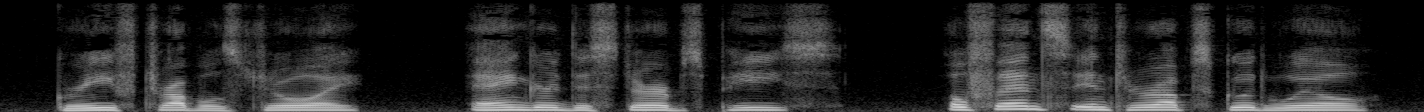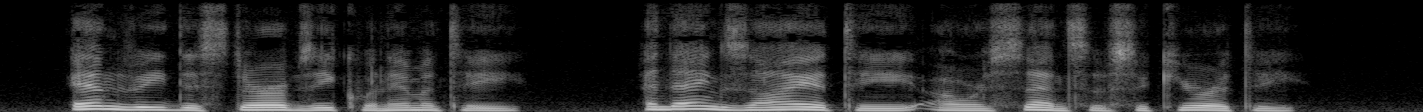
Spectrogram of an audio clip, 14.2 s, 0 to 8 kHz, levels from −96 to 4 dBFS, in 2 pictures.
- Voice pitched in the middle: Yes, medium, 155 Hz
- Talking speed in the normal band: No, slow, 80 wpm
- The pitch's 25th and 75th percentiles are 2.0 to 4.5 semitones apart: Yes, average, 2.9 semitones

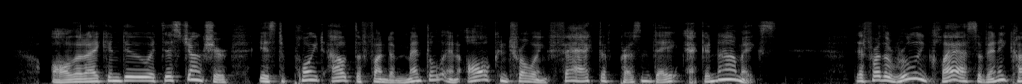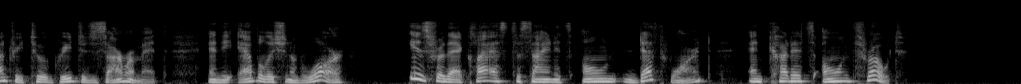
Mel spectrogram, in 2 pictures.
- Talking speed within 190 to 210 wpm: No, average, 160 wpm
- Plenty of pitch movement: Yes, wide, 6.5 semitones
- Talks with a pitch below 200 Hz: Yes, medium, 140 Hz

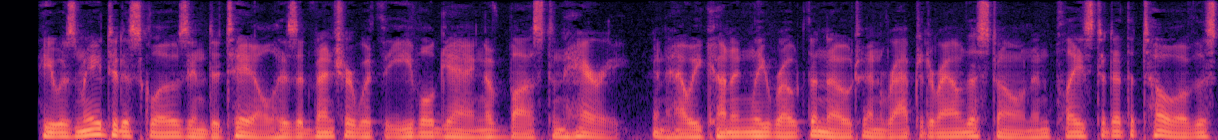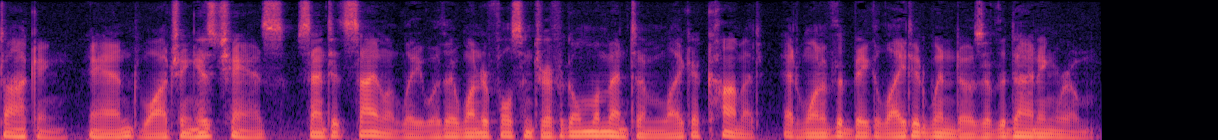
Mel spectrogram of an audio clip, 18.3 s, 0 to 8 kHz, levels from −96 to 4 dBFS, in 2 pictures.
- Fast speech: Yes, fast, 210 wpm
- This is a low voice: Yes, very low, 80 Hz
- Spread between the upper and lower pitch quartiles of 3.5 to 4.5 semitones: No, average, 3.0 semitones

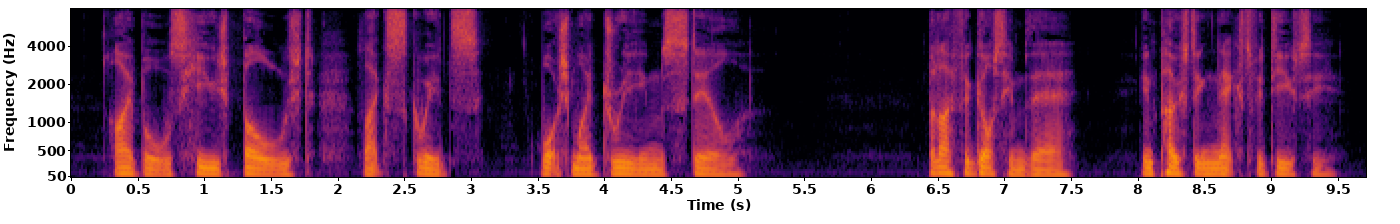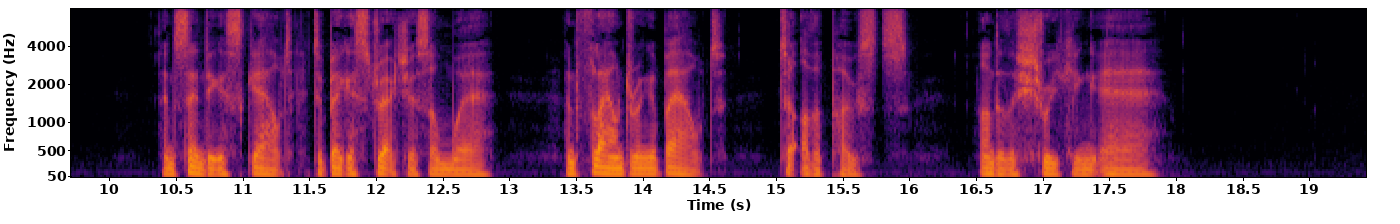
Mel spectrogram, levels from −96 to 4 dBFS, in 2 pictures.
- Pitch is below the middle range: Yes, very low, 90 Hz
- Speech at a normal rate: No, slow, 115 wpm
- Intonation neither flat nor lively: No, narrow, 2.2 semitones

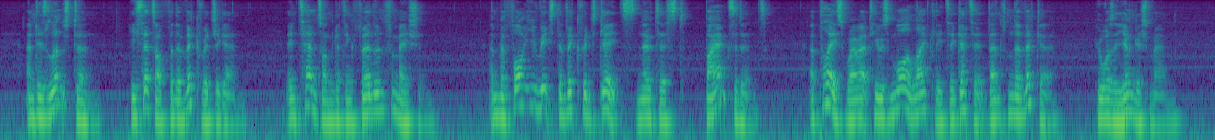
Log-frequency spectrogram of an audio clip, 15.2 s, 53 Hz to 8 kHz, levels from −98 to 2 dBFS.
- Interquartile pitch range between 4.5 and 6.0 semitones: No, average, 4.0 semitones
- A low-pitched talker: Yes, low, 110 Hz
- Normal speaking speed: Yes, average, 180 wpm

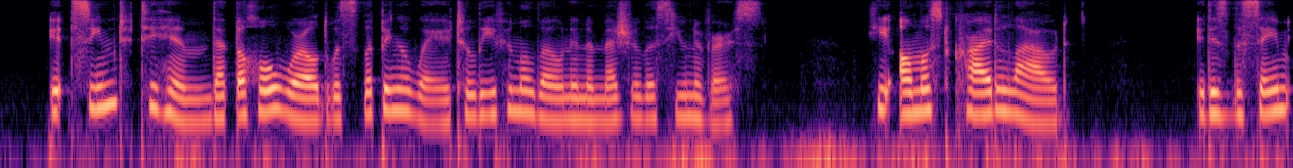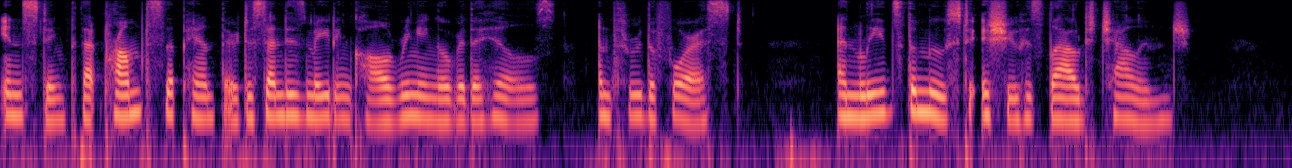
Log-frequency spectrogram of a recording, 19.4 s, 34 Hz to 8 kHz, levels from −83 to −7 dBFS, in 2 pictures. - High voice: No, medium, 180 Hz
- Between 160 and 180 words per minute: Yes, average, 165 wpm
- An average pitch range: Yes, average, 3.5 semitones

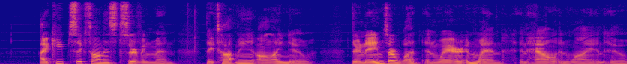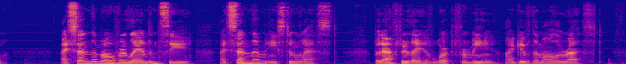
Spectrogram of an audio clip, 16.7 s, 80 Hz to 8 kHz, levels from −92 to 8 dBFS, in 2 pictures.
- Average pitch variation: No, wide, 7.0 semitones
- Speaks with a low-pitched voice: Yes, low, 125 Hz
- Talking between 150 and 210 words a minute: Yes, average, 185 wpm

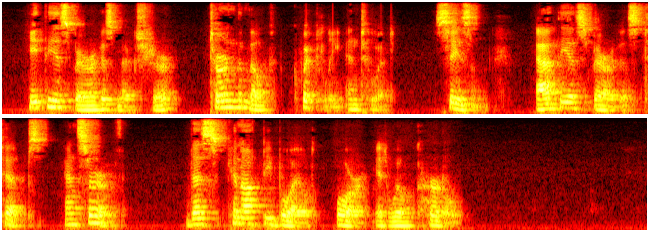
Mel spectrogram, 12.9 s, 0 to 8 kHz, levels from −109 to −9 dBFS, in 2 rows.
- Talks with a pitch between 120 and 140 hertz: Yes, low, 135 Hz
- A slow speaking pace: Yes, slow, 115 wpm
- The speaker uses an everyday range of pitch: No, wide, 6.0 semitones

